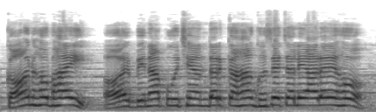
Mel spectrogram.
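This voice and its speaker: A man's voice: very high-pitched, measured pace, fairly bright tone, faint music behind. A man voicing an earnest young man of the palace in a cartoon story, emphatic and questioning. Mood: suspicious. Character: suspicious palace guard or young prince, earnest.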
